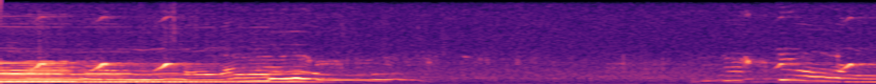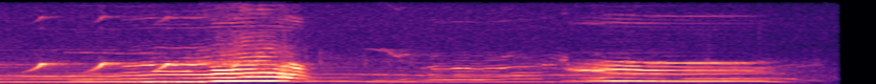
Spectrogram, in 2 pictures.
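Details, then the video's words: Wolf pack in a chorus of overlapping howls, some sliding up and down, others held long and steady, swelling and fading in waves over a faint low rhythmic pulse. "Amazing Wolf Howl Compilation | Wolf Pack"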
